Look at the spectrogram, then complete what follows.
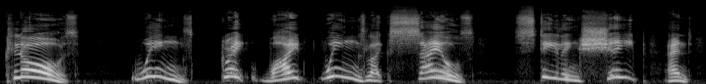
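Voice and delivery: very high, loud, slow drawn-out cries; frantic shouting. A narrator's reading. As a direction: yell each word like a warning. Peasant keeps shouting about dragon.

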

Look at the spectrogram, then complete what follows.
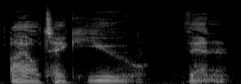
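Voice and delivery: very slow, soft whisper; horse whispering. Acted. Old horse whispers his promise to the boy, slow and hushed. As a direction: breathe it out like a secret promise. Horse grants wish quietly.

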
